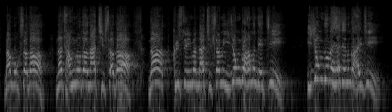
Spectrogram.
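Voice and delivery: loud, high, emphatic proclamation; bold declaration. Acted. Believer boasting before the world of being pastor or deacon, bold declaration. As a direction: declare it forcefully, as a challenge.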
